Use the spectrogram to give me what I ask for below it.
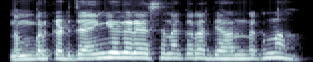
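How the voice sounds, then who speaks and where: A man teaching accountancy in an online lesson, reading out numbers as he writes and firing quick questions that he then answers himself. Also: high voice, fairly bright tone. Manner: talks while writing, reading out numbers. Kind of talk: online lesson, solving on a board.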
